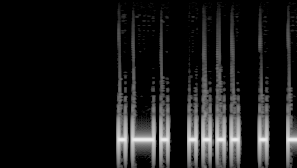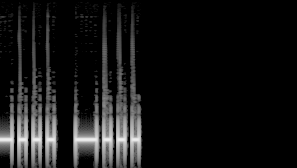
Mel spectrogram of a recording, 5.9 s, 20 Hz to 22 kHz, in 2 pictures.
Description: Morse code, heard as a keyed tone, about 17 wpm, 700 Hz. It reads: RHEBB
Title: Code Groups - 5 Letters - 17wpm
